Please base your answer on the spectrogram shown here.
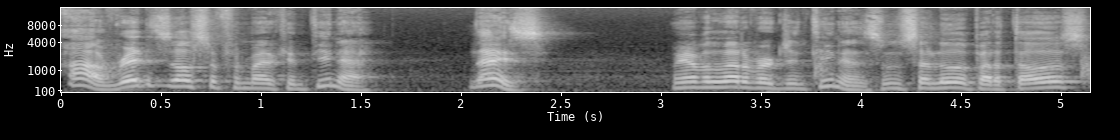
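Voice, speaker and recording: A man's voice: high voice, expressive, fast, a little mellow. Chatty man hosting a live Q&A. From Ecuador. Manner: chatty, reads out viewer questions, many fillers. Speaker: live stream host. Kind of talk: casual live Q&A.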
